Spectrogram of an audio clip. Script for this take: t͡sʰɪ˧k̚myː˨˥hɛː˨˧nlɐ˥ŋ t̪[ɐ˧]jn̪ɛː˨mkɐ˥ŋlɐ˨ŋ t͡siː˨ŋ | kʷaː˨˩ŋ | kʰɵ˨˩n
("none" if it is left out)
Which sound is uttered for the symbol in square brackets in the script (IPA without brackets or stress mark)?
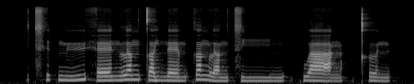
ɐ˧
